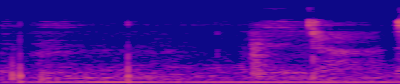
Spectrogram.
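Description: Quiet pause between spoken sentences: faint room tone with a low steady hum, a soft breath-like sound in the second half and a couple of tiny clicks.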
